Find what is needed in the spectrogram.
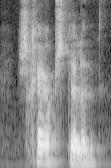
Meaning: to focus, to adjust in order to bring into focus
- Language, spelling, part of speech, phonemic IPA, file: Dutch, scherpstellen, verb, /ˈsxɛrᵊpˌstɛlə(n)/, Nl-scherpstellen.ogg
